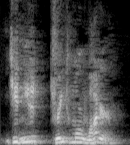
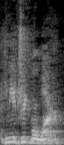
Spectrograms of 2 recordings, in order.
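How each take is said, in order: First: Said in the usual way. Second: Softly voiced, innocent suggestion; gentle, guileless quote of a roommate; innocent advice. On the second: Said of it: "So very innocently, Jamie said".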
